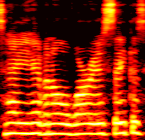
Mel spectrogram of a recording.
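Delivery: ordinary delivery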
